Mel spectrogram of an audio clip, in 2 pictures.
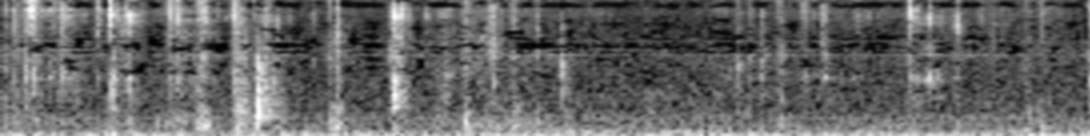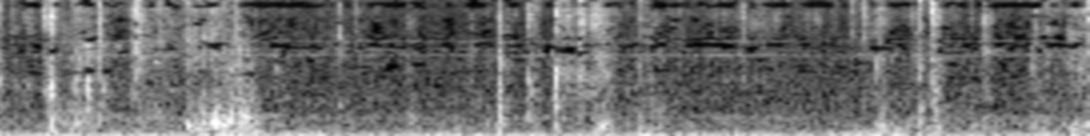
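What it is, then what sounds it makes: Bar soap being shaved. A metal utility knife blade shaves the edge of a solid green soap bar held in the palm, cutting it into crumbly flakes. The result is a quiet, steady run of short, crisp scraping crackles and bright ticks, with a few louder snaps scattered throughout.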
